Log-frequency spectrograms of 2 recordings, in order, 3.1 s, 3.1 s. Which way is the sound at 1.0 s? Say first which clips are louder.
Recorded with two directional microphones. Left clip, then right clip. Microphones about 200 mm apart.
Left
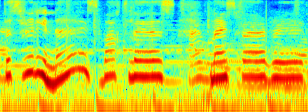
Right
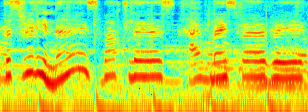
Left 3 dB; 25° left (ahead or behind).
